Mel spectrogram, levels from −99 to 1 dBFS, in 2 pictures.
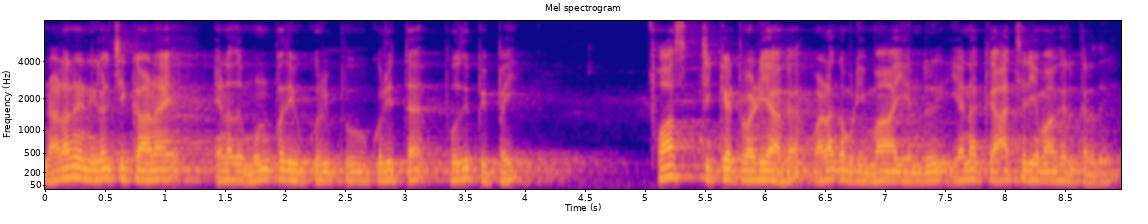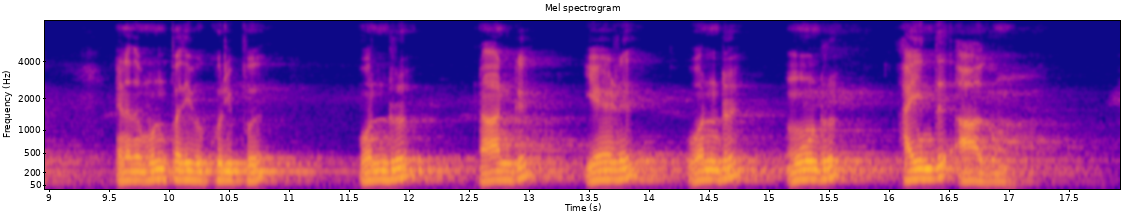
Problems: background sounds at intervals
